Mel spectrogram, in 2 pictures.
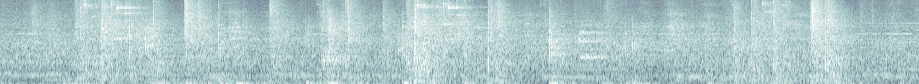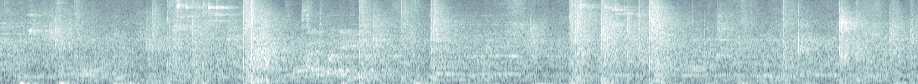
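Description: Gloved punches landing in boxing sparring: scattered sharp thuds at an uneven pace, the loudest about nine seconds in, over steady background music.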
